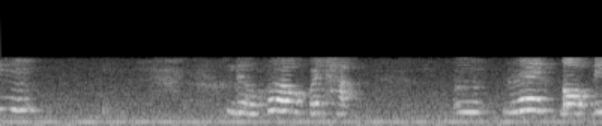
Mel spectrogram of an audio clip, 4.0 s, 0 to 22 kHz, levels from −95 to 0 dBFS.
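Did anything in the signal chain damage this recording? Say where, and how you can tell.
No, nothing in the chain has damaged this speech; it carries the expected character of A-law G.711 telephone coding at 64 kbps, with the band stopping near 3.8 kHz and at most a faint level-following grain from the codec.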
